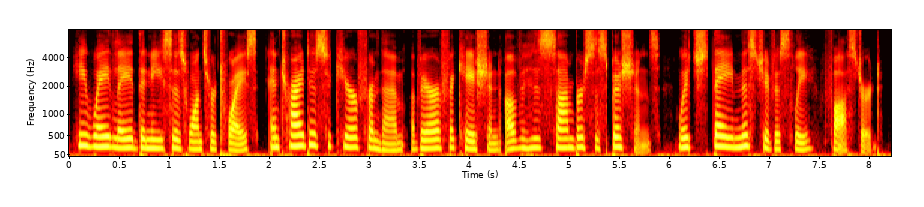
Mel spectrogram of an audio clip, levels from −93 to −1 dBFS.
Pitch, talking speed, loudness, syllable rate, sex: 205 Hz, 170 wpm, -21 LUFS, 5.2 syllables/s, female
